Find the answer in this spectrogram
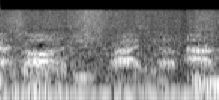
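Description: Beast-like roaring, three short pitched calls in a row over a steady low rumble.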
